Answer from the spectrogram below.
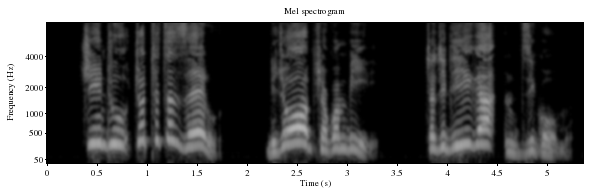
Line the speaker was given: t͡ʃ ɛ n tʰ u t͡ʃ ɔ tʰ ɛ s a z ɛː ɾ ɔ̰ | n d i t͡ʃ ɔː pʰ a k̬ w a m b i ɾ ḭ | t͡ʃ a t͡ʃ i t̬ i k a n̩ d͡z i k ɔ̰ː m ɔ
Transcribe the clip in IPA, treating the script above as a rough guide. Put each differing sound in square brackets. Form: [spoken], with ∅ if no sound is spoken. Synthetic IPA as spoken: t͡ʃ [i] n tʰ u t͡ʃ ɔ tʰ ɛ [t͡s] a z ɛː ɾ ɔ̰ | n d i t͡ʃ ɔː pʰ a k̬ w a m b i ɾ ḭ | t͡ʃ a t͡ʃ i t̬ i k a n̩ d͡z i k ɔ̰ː m ɔ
